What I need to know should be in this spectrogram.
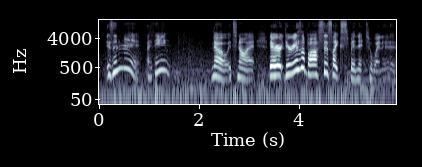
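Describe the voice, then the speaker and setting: A woman with a Northwestern US accent, music playing in the background. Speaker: streamer. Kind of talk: casual gaming livestream chat. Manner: chatty, hesitant with fillers.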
